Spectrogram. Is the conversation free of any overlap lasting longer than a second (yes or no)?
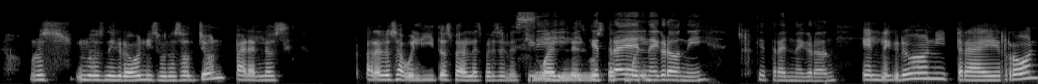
no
